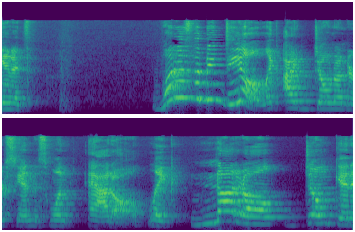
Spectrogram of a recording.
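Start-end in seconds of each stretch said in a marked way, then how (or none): 1.5-2.6 exasperated outburst. Real, not acted. Name consultant rants at bad advice.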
